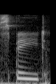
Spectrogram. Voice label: "speed", English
